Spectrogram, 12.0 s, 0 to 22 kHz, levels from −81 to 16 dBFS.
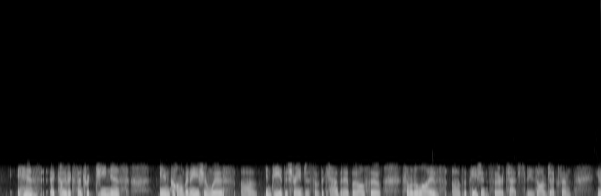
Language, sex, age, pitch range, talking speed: English, female, 40-59, 155-205 Hz, 165 wpm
